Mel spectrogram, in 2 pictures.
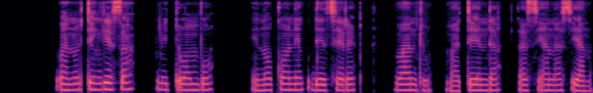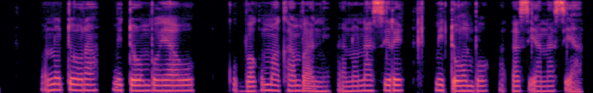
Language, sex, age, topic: Ndau, male, 18-24, health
